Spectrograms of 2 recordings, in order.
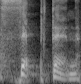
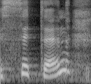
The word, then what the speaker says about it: septaine: En moyen français, on ne prononçait pas le P, on disait septaine, comme 7, le chiffre, on ne prononce pas le P dans 7, alors que dans septembre, ou dans 70, comme disent les Belges et les Suisses. Ce sont des mots donc, qui ont la même racine que le mot 7, septaine. On le prononce, le P.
